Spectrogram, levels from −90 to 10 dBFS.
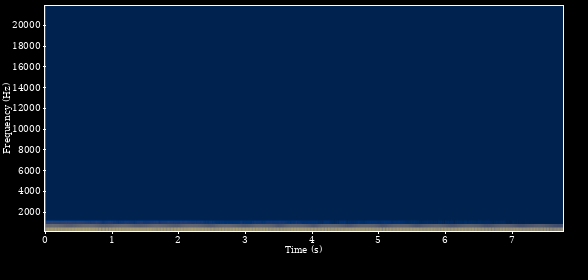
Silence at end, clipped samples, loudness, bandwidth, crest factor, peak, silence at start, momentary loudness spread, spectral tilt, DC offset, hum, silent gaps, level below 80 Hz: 0 s; under 0.1%; -29 LUFS; 0.7 kHz; 12 dB; -16 dBFS; 0 s; 6 LU; -17 dB/octave; under 0.1%; none; none; -72 dBFS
